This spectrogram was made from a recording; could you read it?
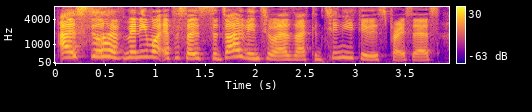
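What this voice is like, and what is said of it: Australian accent. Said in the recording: “accents are like music to this American girl's ears ... We pull off an Australian accent really well”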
